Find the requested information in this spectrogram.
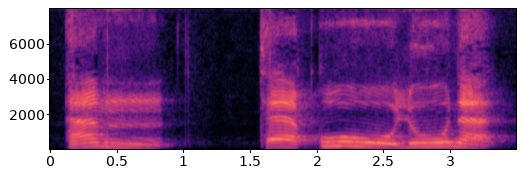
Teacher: Mim hərfinin burada məxrəci izhar olur, ağız yumulur.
